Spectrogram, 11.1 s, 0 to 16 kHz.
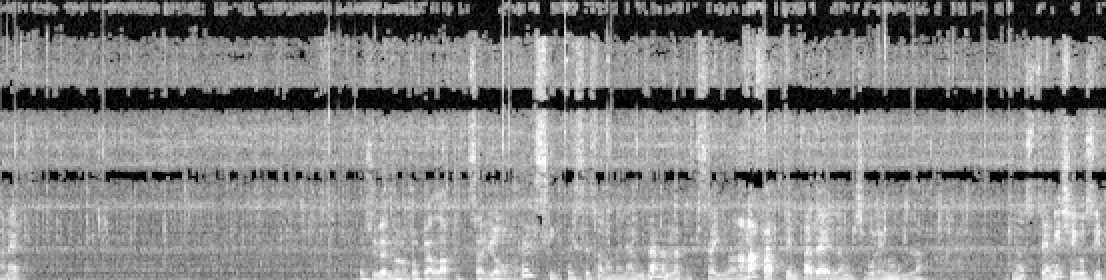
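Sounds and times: sauce bubbling in a frying pan: 0:00.0 - 0:11.0.

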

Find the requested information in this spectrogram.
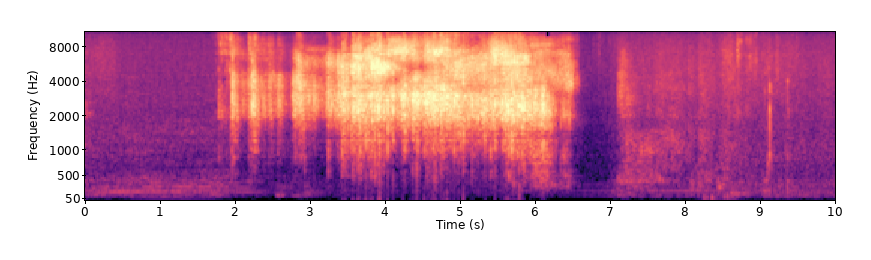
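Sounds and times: aerosol foam can spraying: 0:01.8 - 0:06.6.

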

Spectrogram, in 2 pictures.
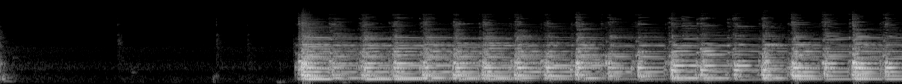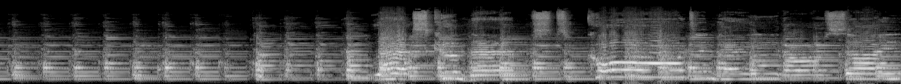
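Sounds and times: banjo picking: 0:03.0 - 0:18.0.

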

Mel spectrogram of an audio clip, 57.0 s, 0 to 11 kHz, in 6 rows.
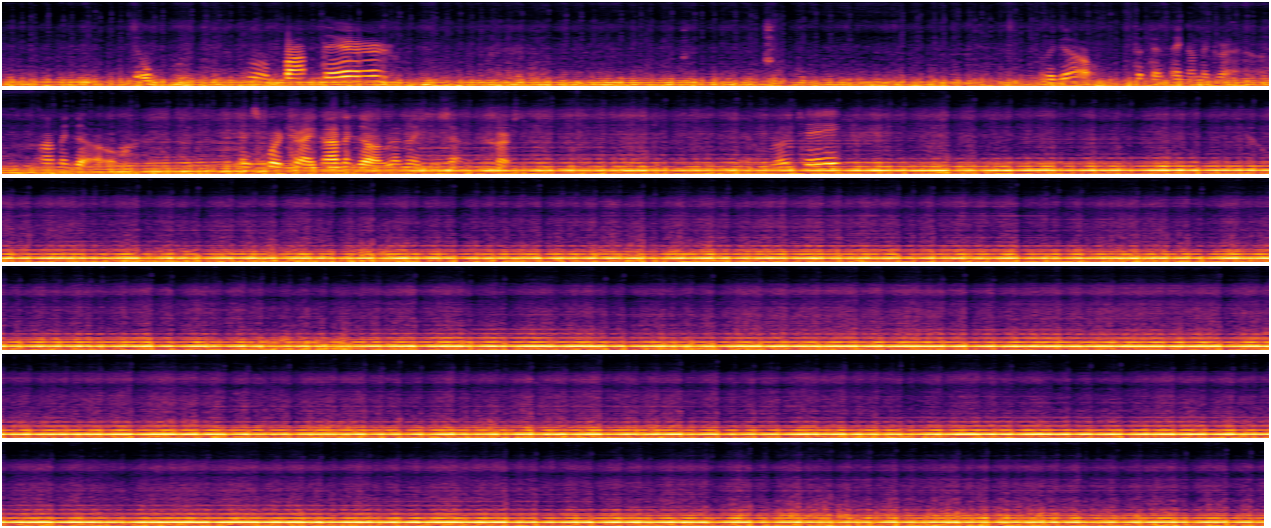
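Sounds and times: aircraft engine and propeller drone: 0:00.0 - 0:56.9
rushing air: 0:00.0 - 0:56.9.

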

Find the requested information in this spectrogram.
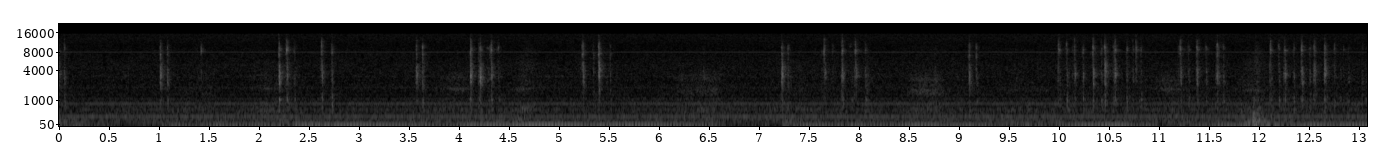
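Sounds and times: low electrical hum: 0:00.0 - 0:13.0
keyboard typing: 0:02.2 - 0:02.8, 0:03.5 - 0:04.4, 0:05.2 - 0:05.6, 0:07.2 - 0:08.2, 0:10.0 - 0:13.0.

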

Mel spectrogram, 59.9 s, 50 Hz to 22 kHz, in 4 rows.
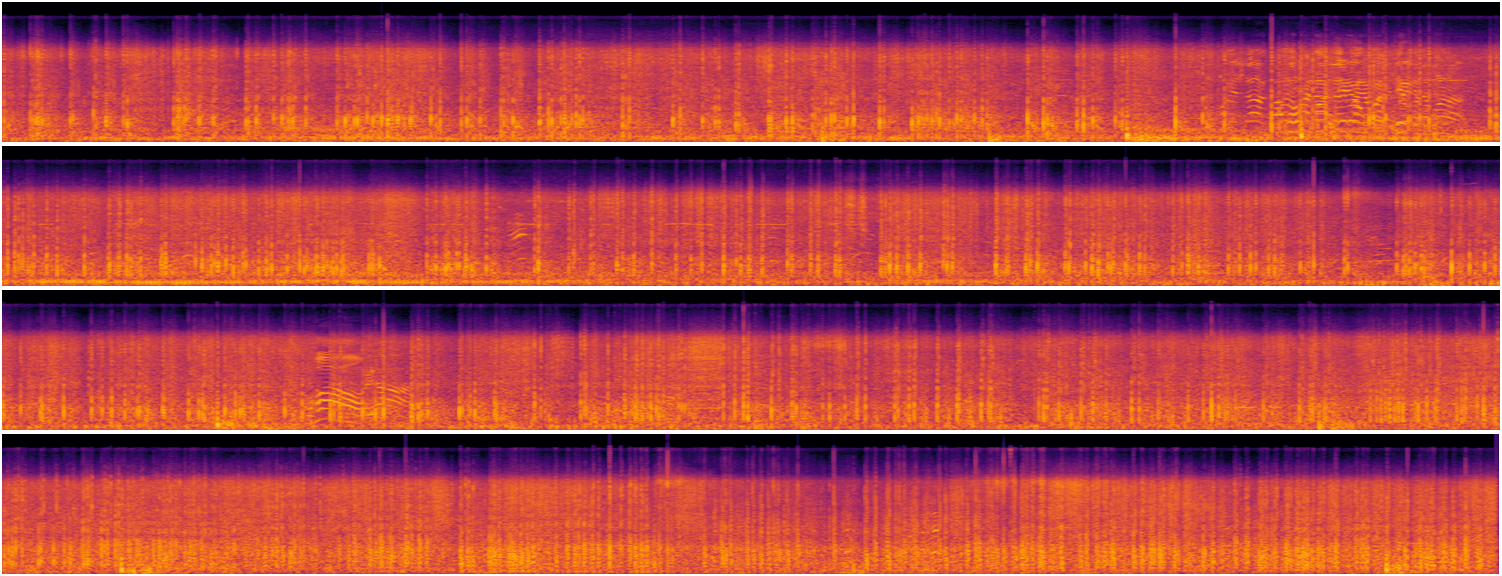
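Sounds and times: fireworks banging and crackling: 0:00.0 - 0:59.9.

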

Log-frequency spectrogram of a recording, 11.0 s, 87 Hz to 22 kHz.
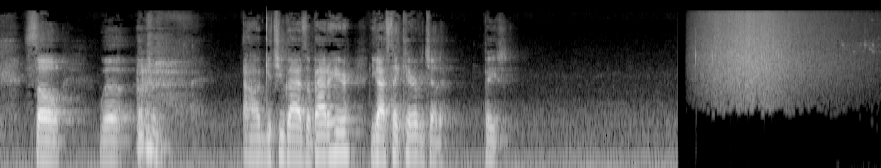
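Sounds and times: glassy tinkling: 0:10.4 - 0:11.0.

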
